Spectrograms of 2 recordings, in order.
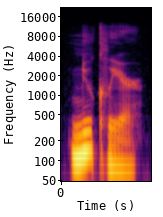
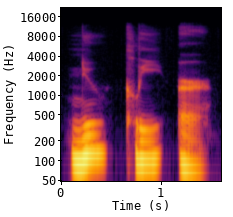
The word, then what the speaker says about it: nuclear: Nuclear, pronounced nuclear, not nuclear.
